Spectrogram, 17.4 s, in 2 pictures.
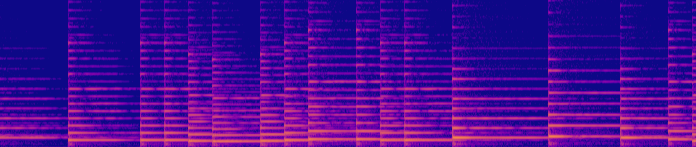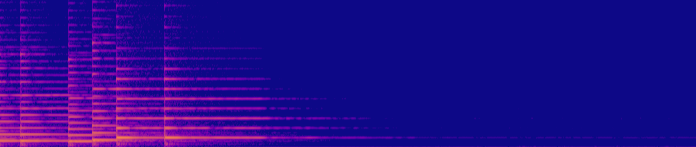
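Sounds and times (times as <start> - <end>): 
keyboard christmas music: 0.0 - 12.1.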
